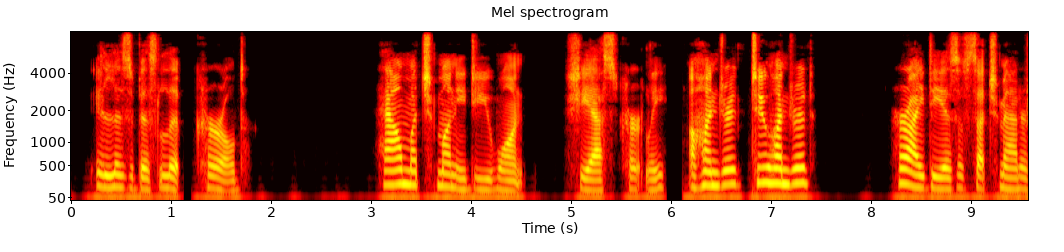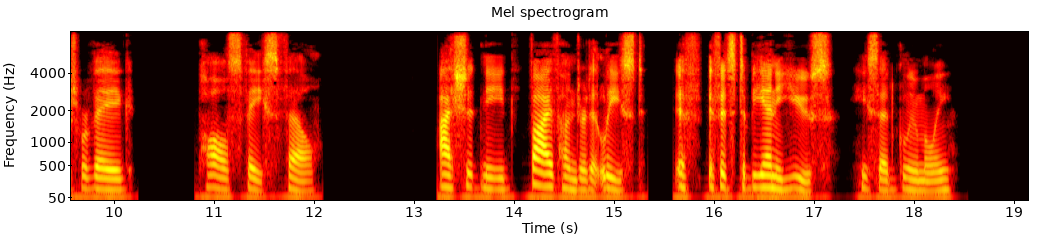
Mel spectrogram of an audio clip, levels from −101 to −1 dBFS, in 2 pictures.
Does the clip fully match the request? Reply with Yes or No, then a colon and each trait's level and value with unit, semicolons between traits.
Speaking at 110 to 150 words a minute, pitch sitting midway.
Yes: average, 140 wpm; medium, 160 Hz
